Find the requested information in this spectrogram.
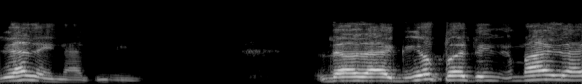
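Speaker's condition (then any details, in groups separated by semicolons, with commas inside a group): Cerebral palsy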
